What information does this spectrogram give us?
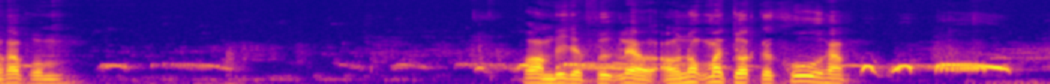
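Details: A spotted dove in training condition, said to be ready for training, gives soft, mellow coos on a steady low pitch in short phrases between a man's speech, which dominates the middle.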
